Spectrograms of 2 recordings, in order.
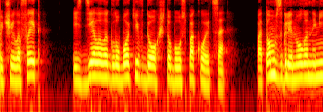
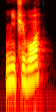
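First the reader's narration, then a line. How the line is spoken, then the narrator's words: Muttered. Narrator (Russian): пробормотал я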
